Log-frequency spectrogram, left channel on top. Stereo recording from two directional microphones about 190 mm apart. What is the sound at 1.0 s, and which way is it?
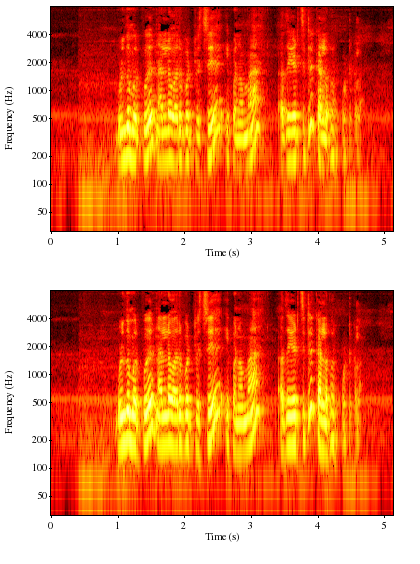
Speech, 40° right (ahead or behind).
